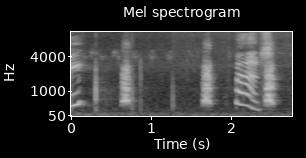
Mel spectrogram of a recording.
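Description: A dog in a radio drama barks and yips excitedly, a few loud barks spaced out between clicks, ending in a rising whimpering yelp followed by another bark.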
